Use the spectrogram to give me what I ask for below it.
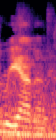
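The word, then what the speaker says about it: Rihanna: It is 'Ree-anna.'" Then again, this is the woman who thinks the word "umbrella" is pronounced like this … "Under my Umbrella-ella-ella-eh.”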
